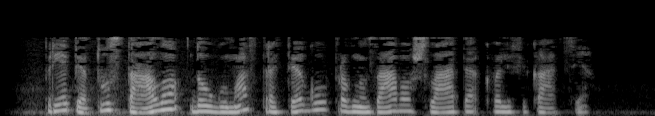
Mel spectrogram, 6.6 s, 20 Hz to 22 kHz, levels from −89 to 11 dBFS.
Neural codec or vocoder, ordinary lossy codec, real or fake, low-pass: none; MP3, 24 kbps; real; 7.2 kHz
